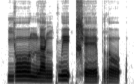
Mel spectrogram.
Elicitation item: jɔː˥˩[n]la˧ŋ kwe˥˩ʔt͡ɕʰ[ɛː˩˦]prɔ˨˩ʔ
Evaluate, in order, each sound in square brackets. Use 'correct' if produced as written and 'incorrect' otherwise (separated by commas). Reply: correct, correct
